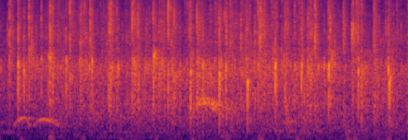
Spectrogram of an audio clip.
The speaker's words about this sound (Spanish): Vale, me parece muy bien. Buen llamamiento. Un aplauso.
